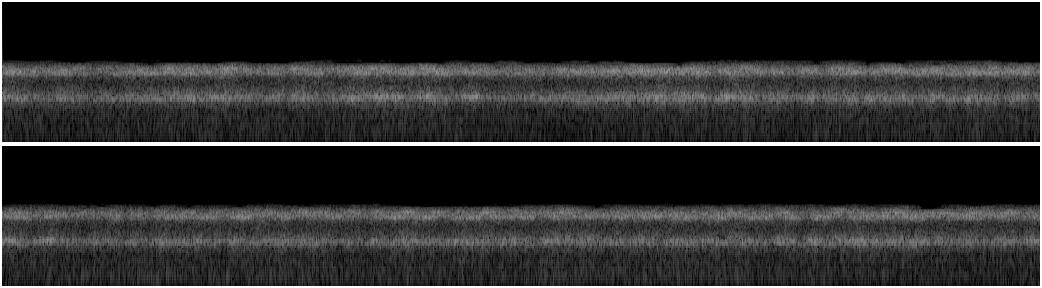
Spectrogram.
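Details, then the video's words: Frogs calling at night, recorded from a house in Thailand: a dense, unbroken chorus of overlapping trilling calls in two steady bands, one mid-pitched and one higher and brighter, running at an even loudness throughout with no other clear sounds. "Night Time Frog Sounds"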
